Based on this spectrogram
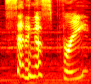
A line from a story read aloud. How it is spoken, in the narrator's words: I cried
